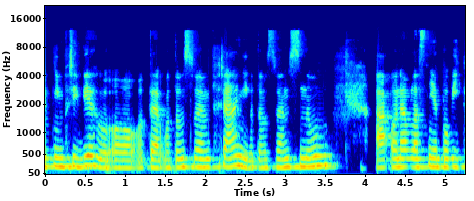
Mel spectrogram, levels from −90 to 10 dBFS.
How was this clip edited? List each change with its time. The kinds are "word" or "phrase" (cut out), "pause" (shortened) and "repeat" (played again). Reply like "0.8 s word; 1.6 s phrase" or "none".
none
